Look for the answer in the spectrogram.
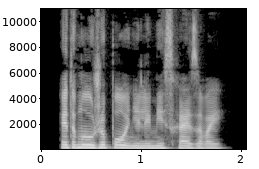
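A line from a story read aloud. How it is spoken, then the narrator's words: Dry curt reply. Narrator (Russian): сухо ответила Альберта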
